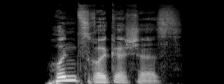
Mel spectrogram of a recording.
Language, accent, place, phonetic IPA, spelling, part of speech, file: German, Germany, Berlin, [ˈhʊnsˌʁʏkɪʃəs], hunsrückisches, adjective, De-hunsrückisches.ogg
- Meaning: strong/mixed nominative/accusative neuter singular of hunsrückisch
